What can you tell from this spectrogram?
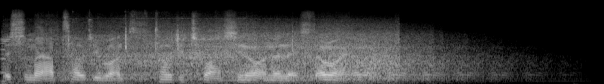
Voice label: Bouncer Vox, Jungle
